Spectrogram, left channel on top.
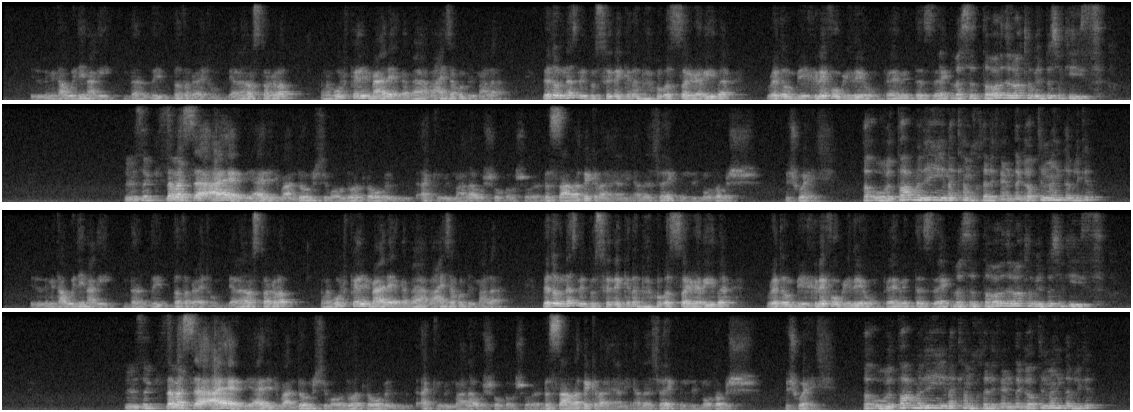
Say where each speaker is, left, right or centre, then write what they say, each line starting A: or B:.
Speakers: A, on the right; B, on the left.
A: اللي متعودين عليه ده دي ده طبيعتهم يعني انا استغربت انا بقول فين المعالق يا جماعه انا عايز اكل بالمعلقه لقيتهم الناس بتبص لي كده <laughs> ببصه غريبه ولقيتهم بيجرفوا بايديهم فاهم انت ازاي
B: بس الطوار دلوقتي بيلبسوا كيس بيلبسوا كيس
A: لا
B: واحد
A: بس عادي عادي ما عندهمش موضوع اللي هو بالاكل بالمعلقه والشوكه والشوكه بس على فكره يعني انا شايف ان الموضوع مش مش وحش
B: طب والطعم ليه نكهة مختلفة يعني أنت جربت المندي قبل كده؟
